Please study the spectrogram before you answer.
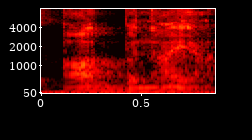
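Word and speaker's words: Ogbonnaya: Chris Ogbanaya.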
